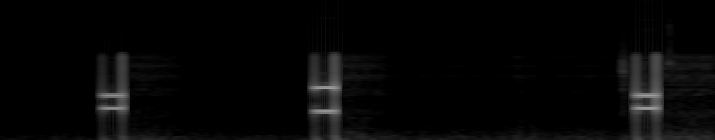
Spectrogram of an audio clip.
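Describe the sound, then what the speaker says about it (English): Three short touch-tone dialing beeps sound about a second apart as someone calls a cell phone, each crisp and clear over near silence. "calling Jesse's cell phone"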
